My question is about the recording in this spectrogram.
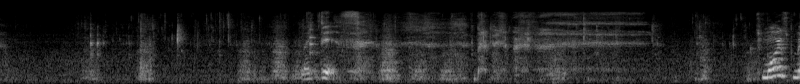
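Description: Silicone spatula stirring partly melted chocolate chips in a glass pie dish: soft scrapes and clicks of chips against the glass. A high, thin whine sounds through the middle for about three seconds.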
